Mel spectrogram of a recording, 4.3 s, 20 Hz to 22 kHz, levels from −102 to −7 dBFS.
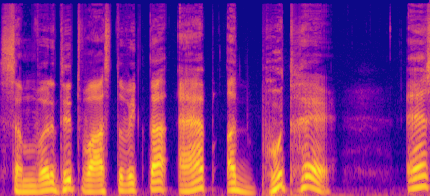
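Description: No technical faults are audible.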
